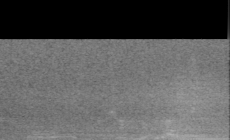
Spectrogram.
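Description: A motor vehicle's engine, growing louder near the end, under faint voices.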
